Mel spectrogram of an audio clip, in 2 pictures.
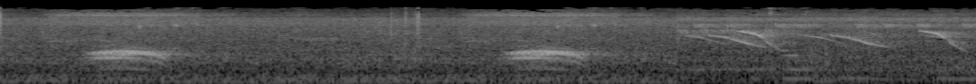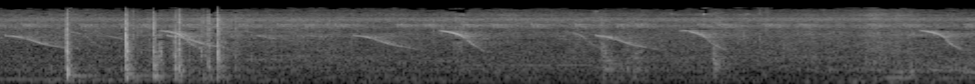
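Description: Birds calling: two caw-like calls, then a run of quick falling chirps, about two or three a second, from a second bird. A short cluster of sharp clicks comes about four seconds in.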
